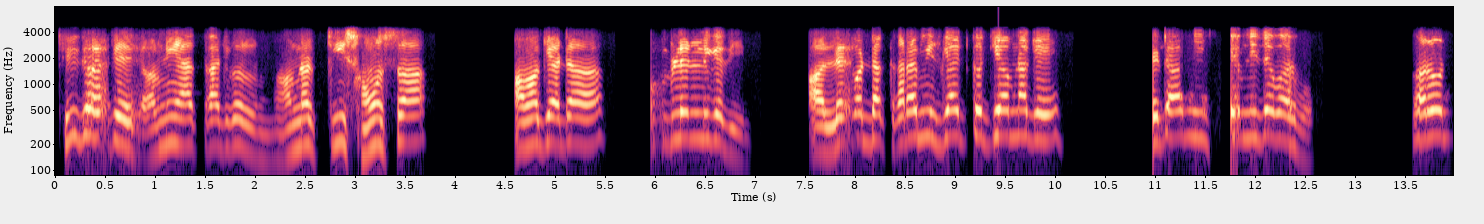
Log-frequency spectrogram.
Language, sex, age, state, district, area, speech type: Bengali, male, 60+, West Bengal, Hooghly, rural, conversation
